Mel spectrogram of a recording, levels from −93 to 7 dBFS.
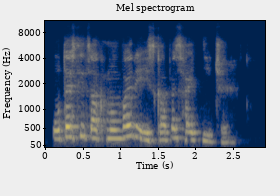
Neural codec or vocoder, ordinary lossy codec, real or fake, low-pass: none; Opus, 32 kbps; real; 7.2 kHz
